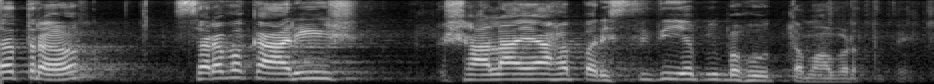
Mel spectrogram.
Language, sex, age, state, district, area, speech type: Sanskrit, male, 18-30, Uttar Pradesh, Lucknow, urban, spontaneous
